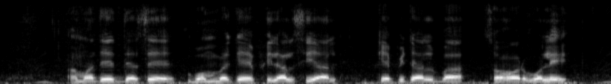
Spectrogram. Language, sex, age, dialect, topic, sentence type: Bengali, male, 18-24, Jharkhandi, banking, statement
